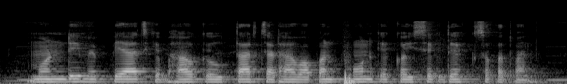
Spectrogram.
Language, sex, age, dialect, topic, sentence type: Bhojpuri, male, <18, Southern / Standard, agriculture, question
